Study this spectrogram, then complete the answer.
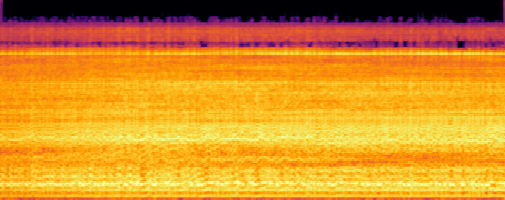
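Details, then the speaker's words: Traxxas T-Maxx nitro RC engine, cold start after richening low speed and leaning high speed needle to lower idle: fast, buzzy steady idle without stumbling, running rich and loading up with oil while cold. "I run it on the grass can see how rich it is just loading up with oil cold just needs that"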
